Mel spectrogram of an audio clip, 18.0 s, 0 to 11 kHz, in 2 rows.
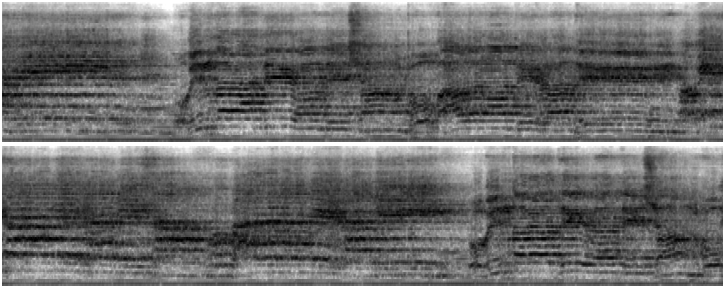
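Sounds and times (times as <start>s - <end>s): deep bass: 0.0s - 18.0s
song over loudspeakers: 0.0s - 18.0s.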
